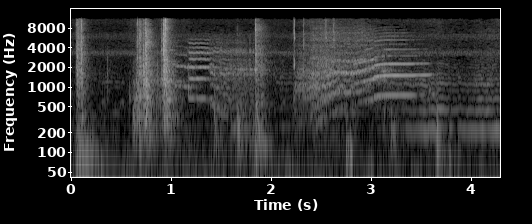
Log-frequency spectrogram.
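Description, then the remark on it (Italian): Flies buzz around blood on the floor, their droning whine rising and wavering in pitch, with a few sharp clicks and thumps early on before the steady buzzing fills the rest. “C'è del sangue a terra con delle mosche che ronzano attorno.”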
